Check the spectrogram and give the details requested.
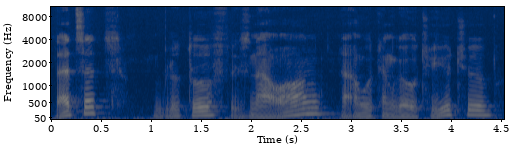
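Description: A man giving a casual, unscripted product demonstration in a halting, low-key way, explaining step by step. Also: big pitch swings, creaky, warm tone. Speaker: presenter demonstrating a restored car radio.

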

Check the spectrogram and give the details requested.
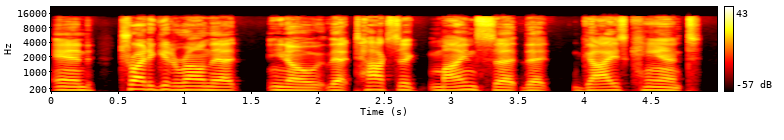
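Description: A man's voice: a little high, steady tone, unhurried, bright, forceful tone, smooth, dry recording, studio quality. A man hosting a casual interview podcast, feeling his way through questions and rephrasing them as he goes. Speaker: podcast host interviewing a writer.

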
